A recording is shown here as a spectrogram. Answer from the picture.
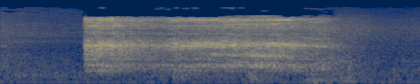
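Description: Sound effect from a talking Superman action figure's small built-in speaker, set off by pressing its chest: a heat-vision blast, a noisy electronic burst of just over a second that starts sharply about half a second in and fades away.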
